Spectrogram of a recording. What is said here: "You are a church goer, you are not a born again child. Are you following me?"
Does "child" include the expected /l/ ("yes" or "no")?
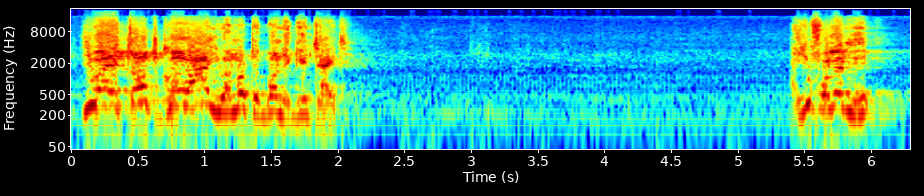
no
